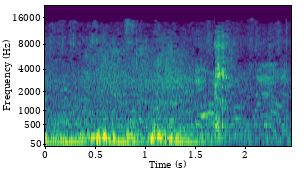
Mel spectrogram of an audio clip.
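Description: Outdoor band music with sustained low notes, under the chatter of a crowd; the low notes stop near the end.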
